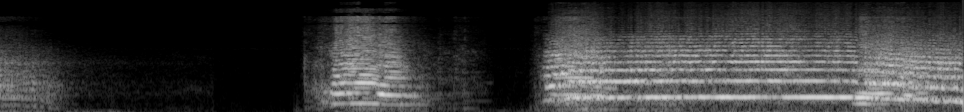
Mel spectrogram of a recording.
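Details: Elephant calling with a brief quavering blast, a pause, then a long, loud, steady trumpet lasting about two seconds.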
